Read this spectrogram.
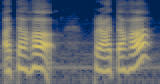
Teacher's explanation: इस ध्वनि का उच्चारण हल्के ह के समान होता है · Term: विसर्ग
